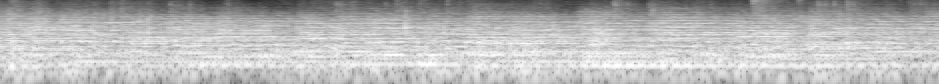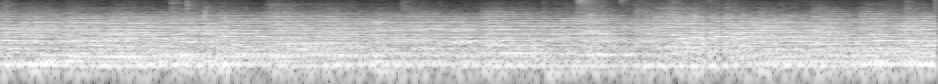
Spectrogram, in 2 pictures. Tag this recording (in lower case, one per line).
church bell ringing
